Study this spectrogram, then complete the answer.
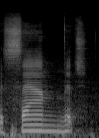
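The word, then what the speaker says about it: samich: I'm going to type the word Sam and we also say Samitch.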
